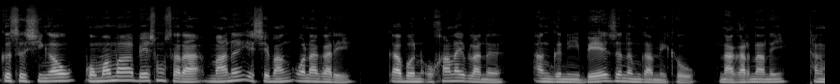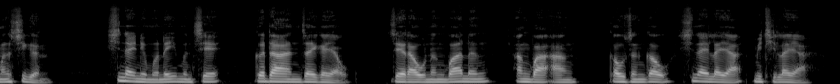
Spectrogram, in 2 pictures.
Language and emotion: Bodo, neutral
